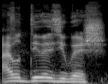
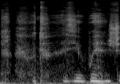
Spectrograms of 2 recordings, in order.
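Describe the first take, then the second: First: A fuller, mock-formal "I will do as you wish"; mock solemn vow. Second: Soft, quick, meek little yes-sir reply; meek compliance. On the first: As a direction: declare "I will do as you wish" with hammed-up gravity. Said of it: "What are you?". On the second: Retold or imitated. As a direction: mumble "I will do as you wish" fast and small, like a pushover. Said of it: "Then there's this where he's like".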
